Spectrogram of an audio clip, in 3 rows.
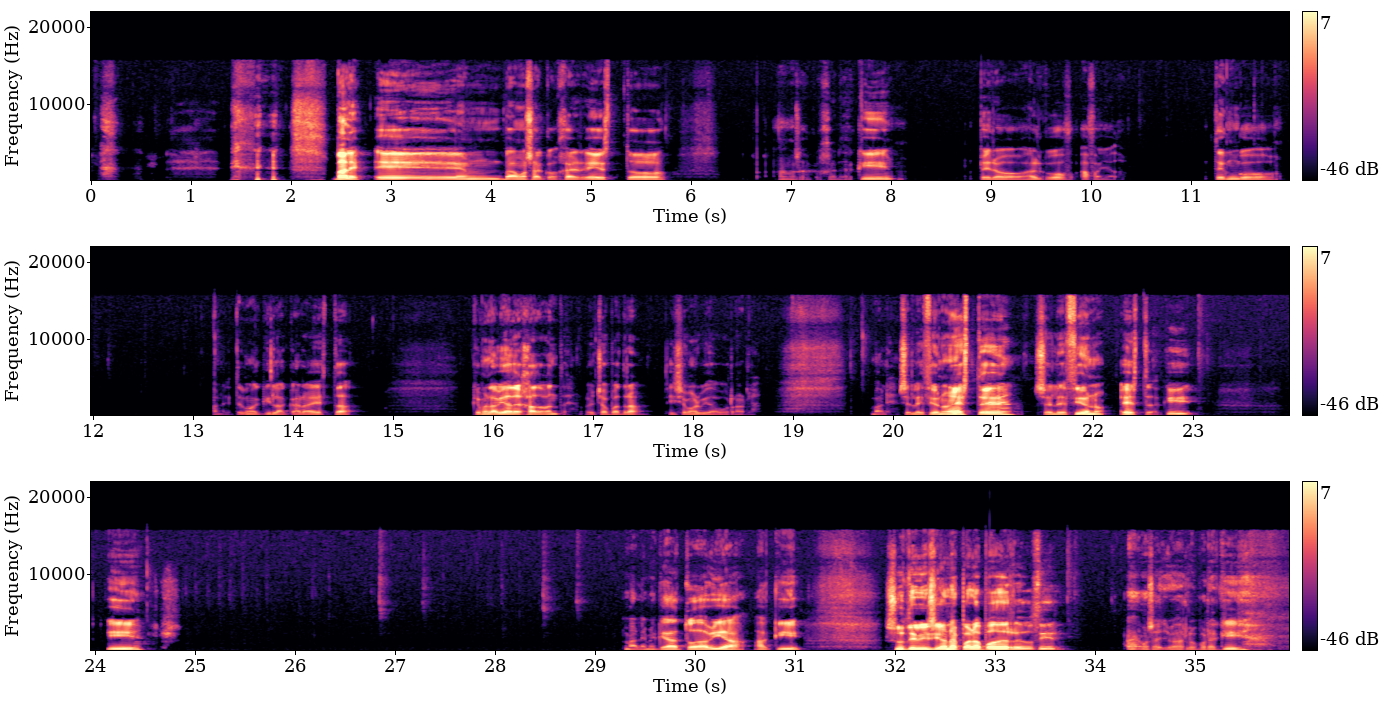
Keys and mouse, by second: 0.0 ctrl+z, 0.6 Tab, 4.1 ctrl+Tab, 5.0-9.0 right drag, 5.3-6.7 drag, 7.2-8.8 drag, 9.0 click, 10.4 z, 11.2 ctrl+Tab, 11.9 z, 12.5-14.7 drag, 15.7 x, 16.7 z, 18.0 ctrl+Tab, 18.7 click, 19.7-20.9 drag, 22.2-23.4 drag, 23.0 f, 24.2-26.0 typing, 27.9 f, 33.7 KP_Divide.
